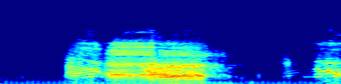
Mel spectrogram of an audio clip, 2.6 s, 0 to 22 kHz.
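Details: Rutting Carpathian stag, a red deer of the Bucovina mountains, Romania, recorded 29 September 2022: a hoarse grunt runs into a long, rough, rolling roar nearly a second long, then a pause and the start of another bellow.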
